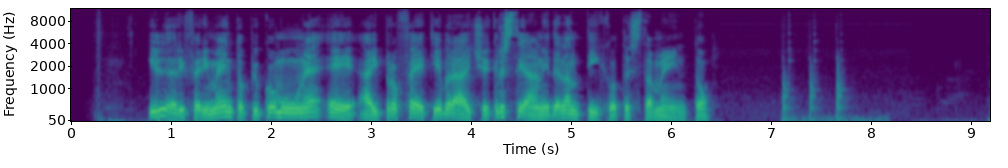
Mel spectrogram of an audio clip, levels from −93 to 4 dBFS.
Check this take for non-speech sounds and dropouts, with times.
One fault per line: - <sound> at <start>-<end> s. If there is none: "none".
- thud at 7.1-8.2 s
